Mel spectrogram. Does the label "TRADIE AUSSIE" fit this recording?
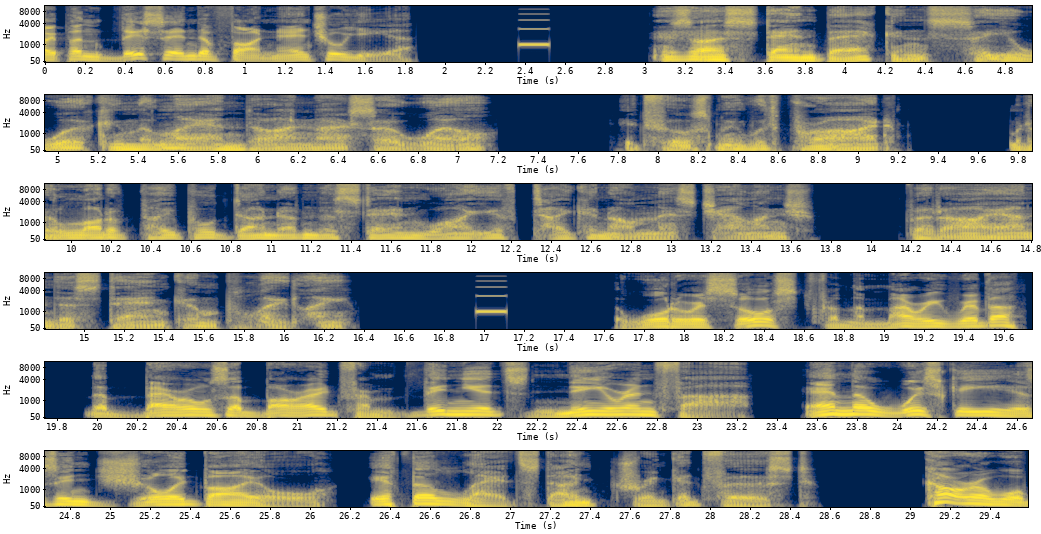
Yes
